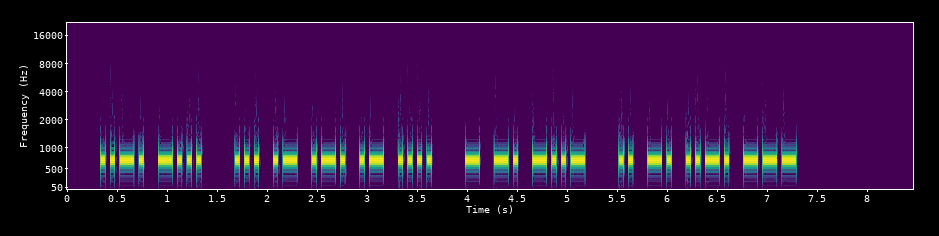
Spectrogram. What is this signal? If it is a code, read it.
Morse code, heard as a keyed tone, about 25 wpm, 700 Hz. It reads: FB SARAH TNX INFO
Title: K1USN SST QSO Practice 25wpm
